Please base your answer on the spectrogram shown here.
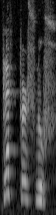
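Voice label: "Plef Perf Noof", pronunciations; Fourth Way; Beelzebub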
